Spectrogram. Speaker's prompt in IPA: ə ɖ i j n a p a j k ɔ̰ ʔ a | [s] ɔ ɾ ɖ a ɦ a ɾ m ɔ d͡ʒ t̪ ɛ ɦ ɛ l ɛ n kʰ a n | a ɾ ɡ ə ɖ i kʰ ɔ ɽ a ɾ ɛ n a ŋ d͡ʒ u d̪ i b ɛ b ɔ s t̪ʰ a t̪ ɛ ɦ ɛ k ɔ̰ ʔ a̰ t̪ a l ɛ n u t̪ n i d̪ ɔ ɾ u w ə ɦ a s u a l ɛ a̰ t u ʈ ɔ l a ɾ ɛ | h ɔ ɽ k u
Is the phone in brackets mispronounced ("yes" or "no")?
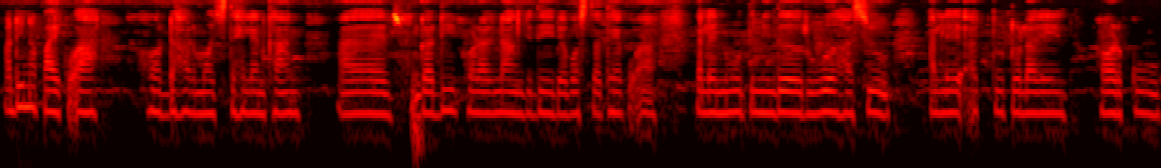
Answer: yes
